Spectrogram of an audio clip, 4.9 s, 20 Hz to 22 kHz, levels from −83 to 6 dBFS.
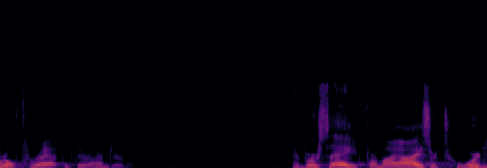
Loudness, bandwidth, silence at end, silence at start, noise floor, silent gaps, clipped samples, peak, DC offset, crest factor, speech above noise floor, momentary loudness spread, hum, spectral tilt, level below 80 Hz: -45 LUFS; 11.5 kHz; 0 s; 0 s; -85 dBFS; none; under 0.1%; -28 dBFS; under 0.1%; 20 dB; 39 dB; 16 LU; none; -4.5 dB/octave; -88 dBFS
